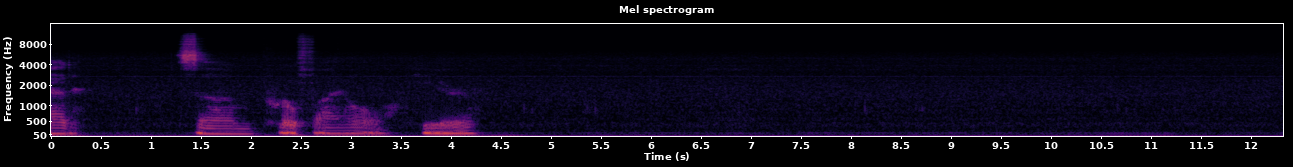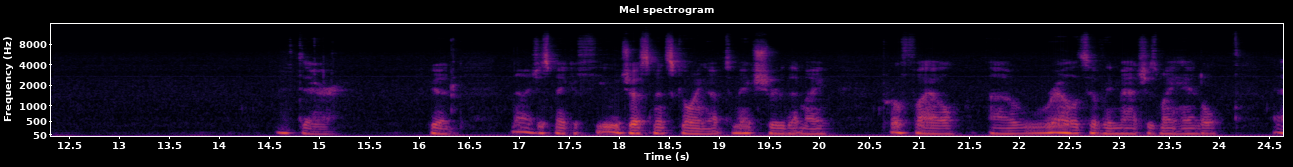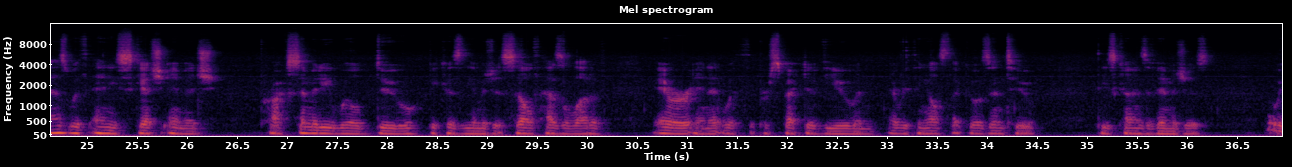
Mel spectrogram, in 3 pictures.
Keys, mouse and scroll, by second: 0.8 click, 1.6 click, 2.8 click, 3.2 scroll down 1, 3.6-4.0 scroll up 1, 4.7 click, 5.3 click, 5.7-6.0 scroll down 1, 6.3 scroll down 1, 6.8 scroll up 2, 8.0 click, 8.6 scroll down 2, 9.0-9.3 scroll up 2, 10.7 click, 12.5 click, 14.2 click, 15.0 Escape, 15.7 scroll down 2, 16.2 Escape, 16.5 scroll down 1, 16.9-17.8 scroll up 4, 19.4-20.7 drag, 20.8 scroll down 2, 21.2-21.5 scroll up 2, 22.4-23.6 drag, 24.5-25.8 drag, 26.1 scroll down 2, 26.4-26.7 scroll up 2, 27.5-28.9 drag, 29.8 click, 30.6 click, 31.5 scroll down 1, 32.1 scroll up 1, 32.9-34.4 drag, 35.6 click, 36.5 scroll down 1.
